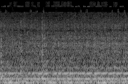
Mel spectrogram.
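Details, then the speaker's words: Steady rough drone with a gritty hum, recorded by holding the camera on a screwdriver pressed to the spinning cooling fan of an overheating Cadillac; worn radiator fan motor bearings, and tapping the fan makes it spin faster and quiet down. "the problem is the bearings inside this"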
